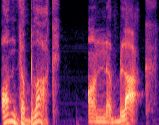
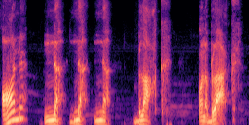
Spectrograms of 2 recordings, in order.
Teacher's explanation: But you barely hear the th in the word the.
